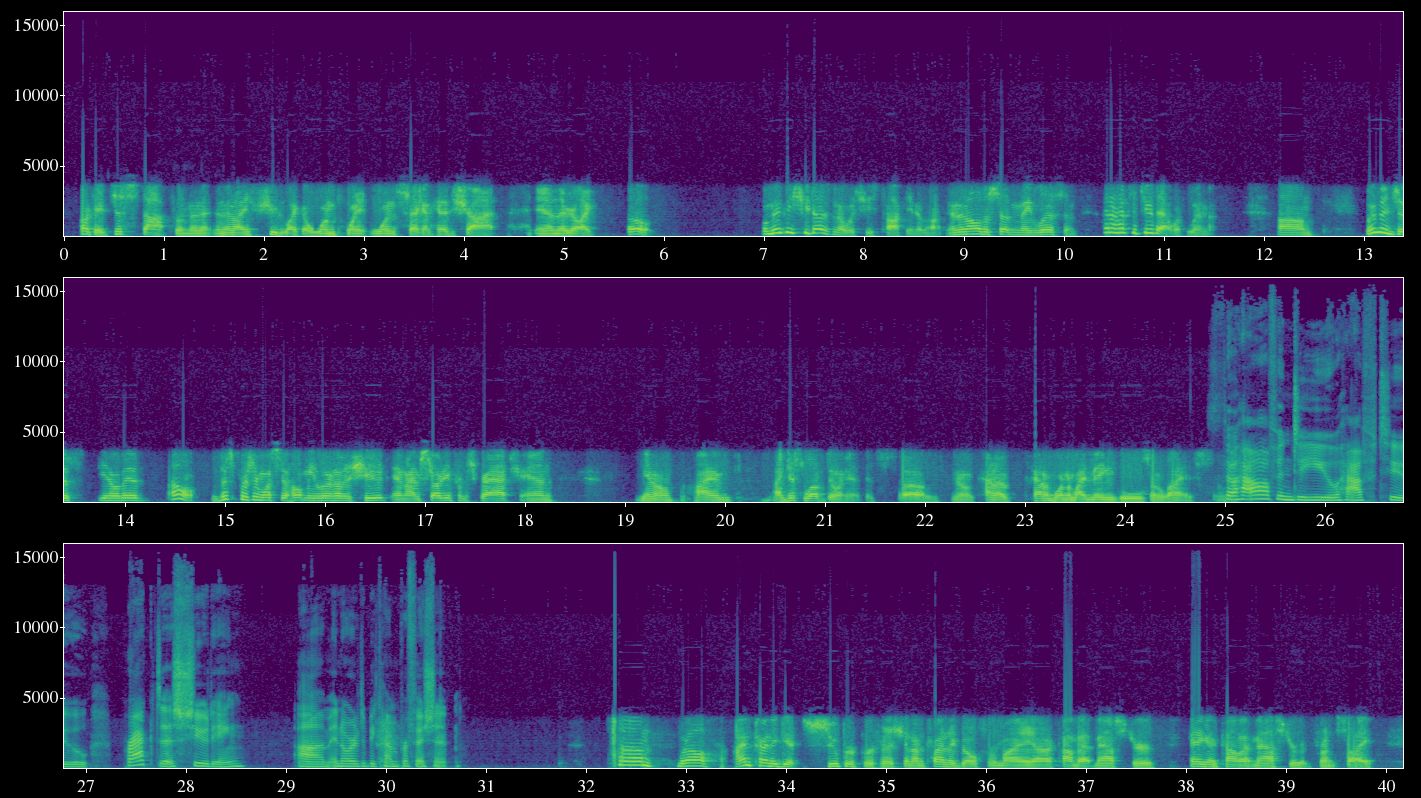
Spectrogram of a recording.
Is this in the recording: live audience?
no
